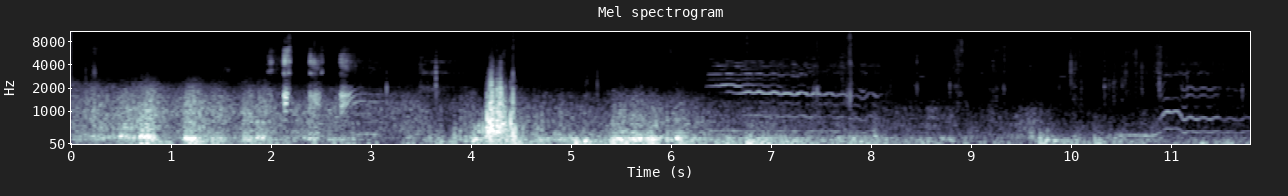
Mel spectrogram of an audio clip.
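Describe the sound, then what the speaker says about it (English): Thunder rumbles loudly through a thunderstorm, with a sharp crack near the middle amid steady rain and wind noise, plus a few faint higher tones later. "there's lightning, so there's gonna be major thunder in a second."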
